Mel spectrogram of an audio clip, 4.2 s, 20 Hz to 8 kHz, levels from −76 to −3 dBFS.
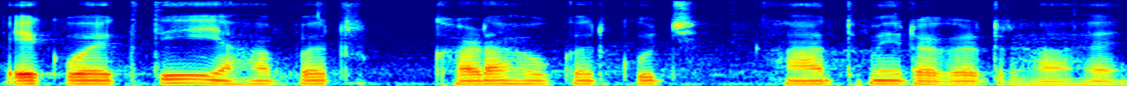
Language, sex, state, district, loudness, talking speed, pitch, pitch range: Hindi, male, Jharkhand, Ranchi, -21 LUFS, 170 wpm, 105 Hz, 100-110 Hz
